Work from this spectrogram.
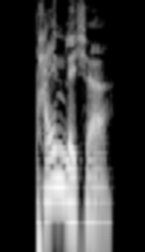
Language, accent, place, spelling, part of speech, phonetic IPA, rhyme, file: German, Germany, Berlin, peinlicher, adjective, [ˈpaɪ̯nˌlɪçɐ], -aɪ̯nlɪçɐ, De-peinlicher.ogg
- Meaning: 1. comparative degree of peinlich 2. inflection of peinlich: strong/mixed nominative masculine singular 3. inflection of peinlich: strong genitive/dative feminine singular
